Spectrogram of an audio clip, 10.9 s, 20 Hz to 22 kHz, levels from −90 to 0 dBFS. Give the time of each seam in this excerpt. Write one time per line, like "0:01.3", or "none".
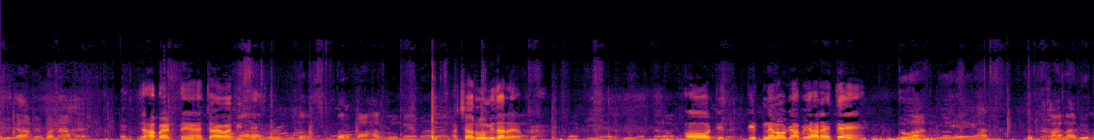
0:01.3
